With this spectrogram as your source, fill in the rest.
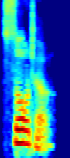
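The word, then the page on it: sauté: Indian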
